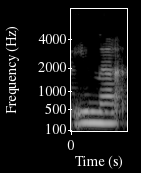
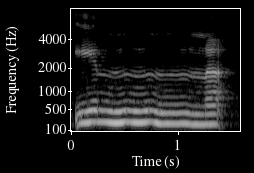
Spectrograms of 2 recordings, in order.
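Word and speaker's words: إنّ: Ali Imron ayat 190-191 Inna itu guna ya ada Nun bertasydid dibacanya jangan Ina tapi Inna Nah itu dipergunakan ya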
